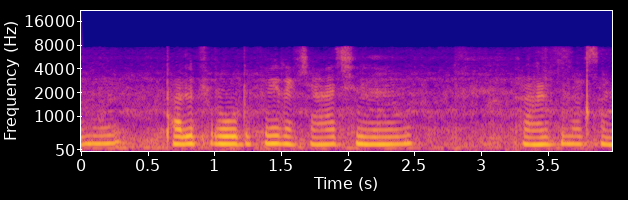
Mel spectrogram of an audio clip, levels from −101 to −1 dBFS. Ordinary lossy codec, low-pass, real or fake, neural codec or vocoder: none; none; fake; codec, 16 kHz, 8 kbps, FreqCodec, smaller model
